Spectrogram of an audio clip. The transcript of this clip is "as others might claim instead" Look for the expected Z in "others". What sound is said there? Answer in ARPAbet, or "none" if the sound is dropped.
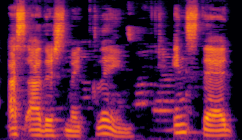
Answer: S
